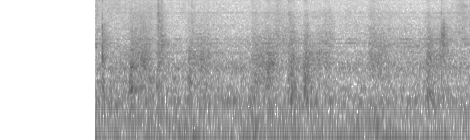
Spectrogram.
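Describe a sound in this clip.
Footsteps thud softly.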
